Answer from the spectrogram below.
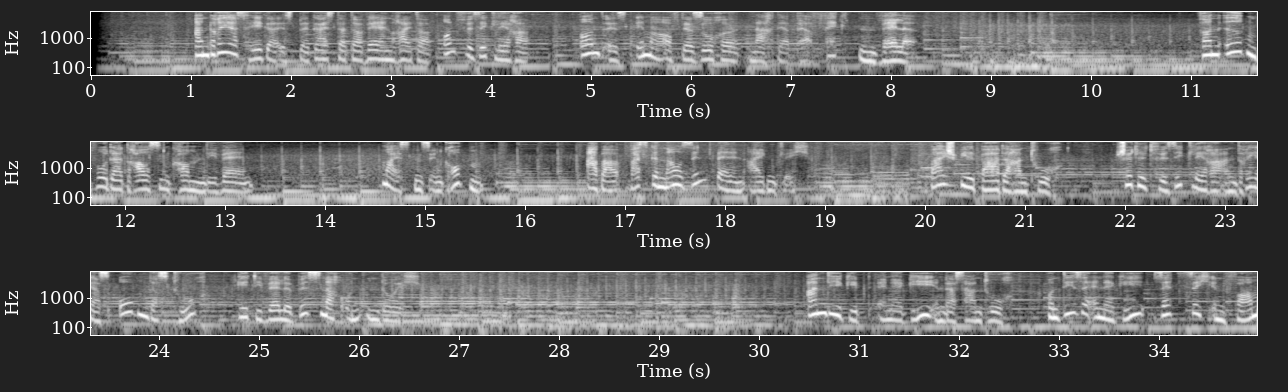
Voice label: SACHLICH KOMPETENT ERZAEHLER; WDR; Quarks; Welle

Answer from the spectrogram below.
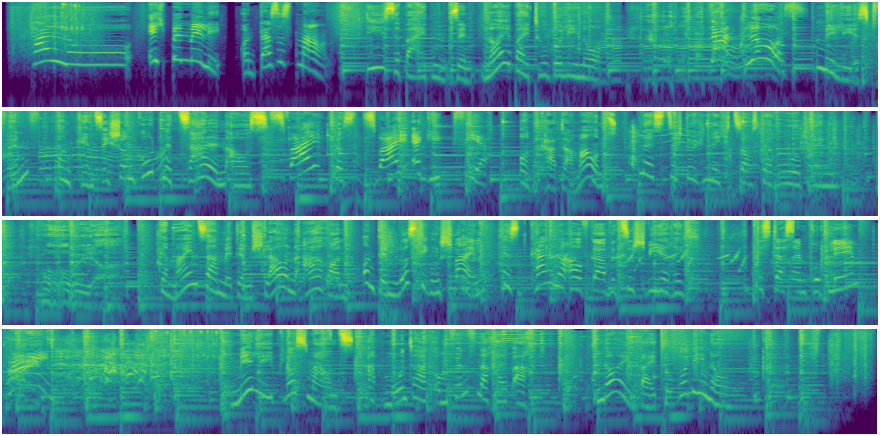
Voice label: Feststimme On-Air Promotion OFF JUGENDLICH; Super RTL; Milli plus Maunz

